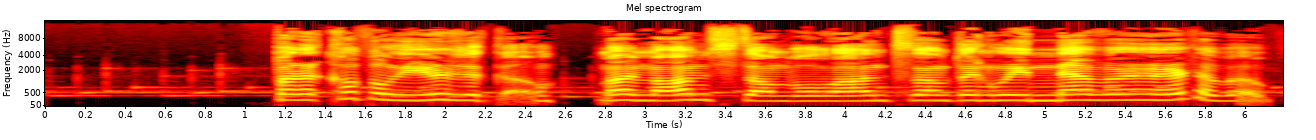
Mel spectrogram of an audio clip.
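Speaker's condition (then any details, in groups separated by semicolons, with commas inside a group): Cerebral palsy; power wheelchair user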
